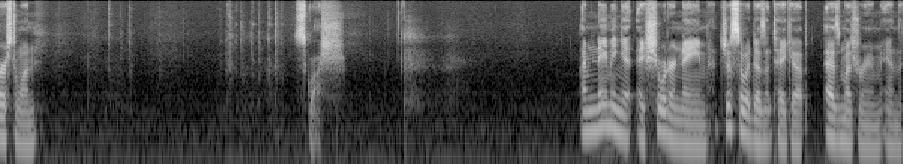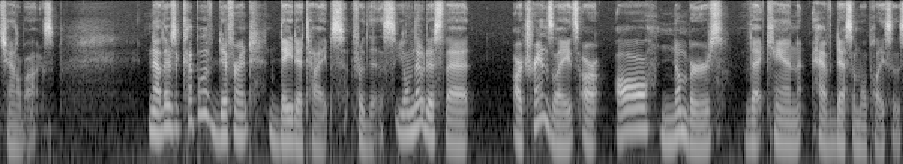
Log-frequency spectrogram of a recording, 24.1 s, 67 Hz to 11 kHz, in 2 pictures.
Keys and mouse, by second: 1.6 shift+s, 2.7-4.2 typing, 7.9 click.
